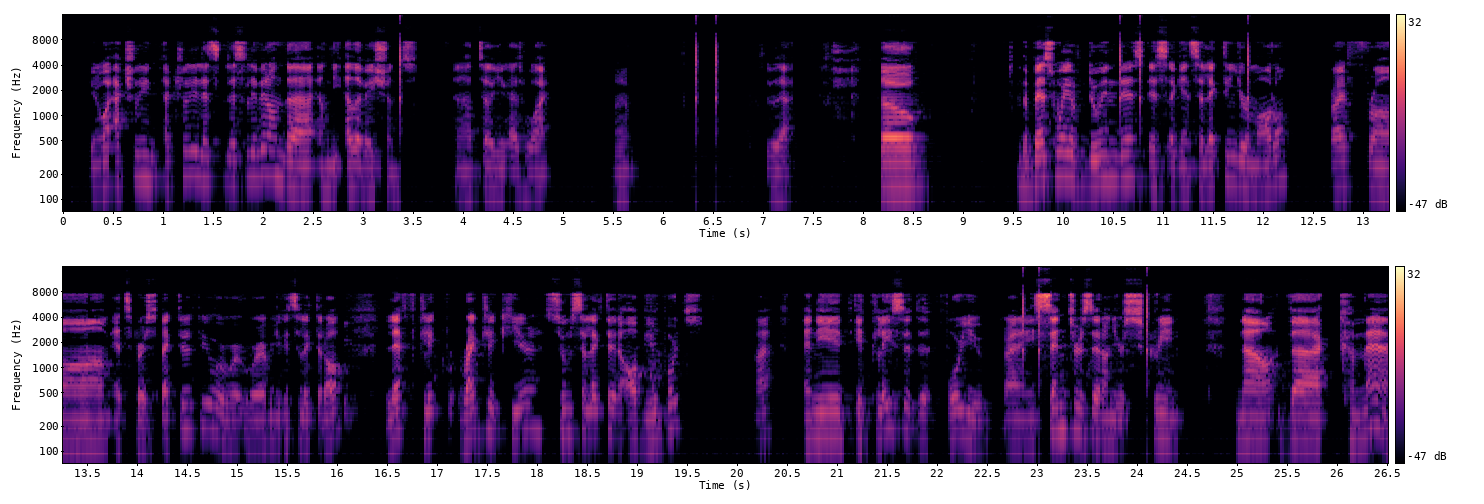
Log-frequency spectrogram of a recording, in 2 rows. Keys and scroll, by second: 1.7 F7, 3.4 F7.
